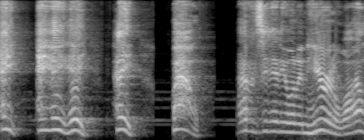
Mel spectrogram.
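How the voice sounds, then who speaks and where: Over faint music in the background, a man does a put-on character voice at an extremely high pitch and a fairly quick pace. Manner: calling out, repeating hey.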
